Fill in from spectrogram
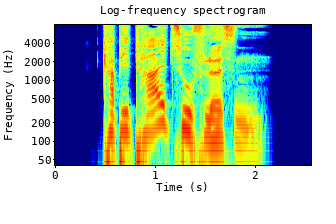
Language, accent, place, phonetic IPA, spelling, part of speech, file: German, Germany, Berlin, [kapiˈtaːlt͡suːˌflʏsn̩], Kapitalzuflüssen, noun, De-Kapitalzuflüssen.ogg
- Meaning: dative plural of Kapitalzufluss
